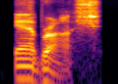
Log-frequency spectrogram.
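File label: "airbrush", British English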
